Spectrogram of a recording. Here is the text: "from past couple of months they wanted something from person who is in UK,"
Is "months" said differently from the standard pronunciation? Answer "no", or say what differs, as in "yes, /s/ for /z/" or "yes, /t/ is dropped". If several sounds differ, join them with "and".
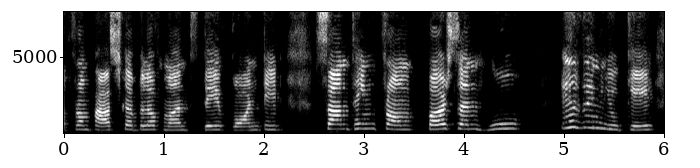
yes, /t/ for /θ/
